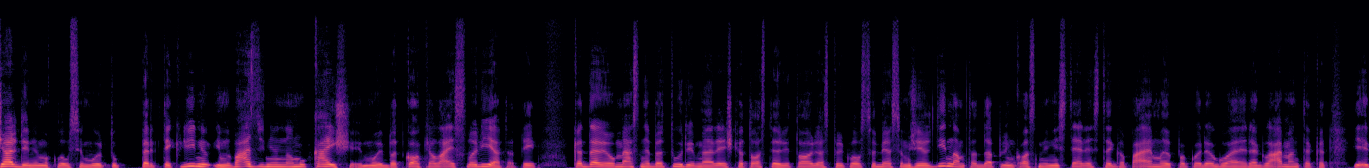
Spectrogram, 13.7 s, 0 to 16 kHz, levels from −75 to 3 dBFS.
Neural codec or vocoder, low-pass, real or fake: autoencoder, 48 kHz, 32 numbers a frame, DAC-VAE, trained on Japanese speech; 14.4 kHz; fake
